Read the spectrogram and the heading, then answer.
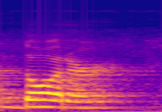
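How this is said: It is said in an American English accent. "Se você aprende o inglês americano e aprendeu a pronúncia"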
